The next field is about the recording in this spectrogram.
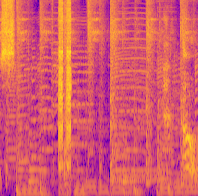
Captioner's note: buzzer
